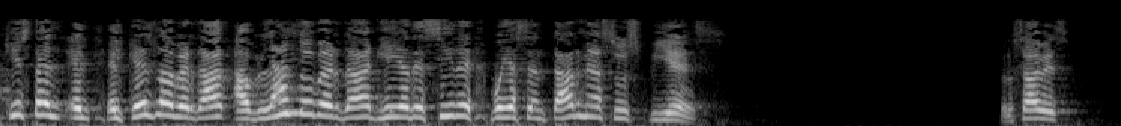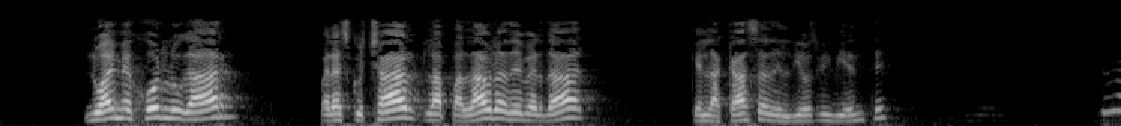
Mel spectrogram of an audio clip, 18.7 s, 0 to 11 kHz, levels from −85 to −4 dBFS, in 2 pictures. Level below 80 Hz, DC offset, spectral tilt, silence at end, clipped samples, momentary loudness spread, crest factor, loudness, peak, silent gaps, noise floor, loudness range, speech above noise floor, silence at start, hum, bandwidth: -62 dBFS; under 0.1%; -6 dB/octave; 0 s; under 0.1%; 15 LU; 18 dB; -27 LUFS; -10 dBFS; none; -88 dBFS; 14 LU; 62 dB; 0 s; none; 6.6 kHz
